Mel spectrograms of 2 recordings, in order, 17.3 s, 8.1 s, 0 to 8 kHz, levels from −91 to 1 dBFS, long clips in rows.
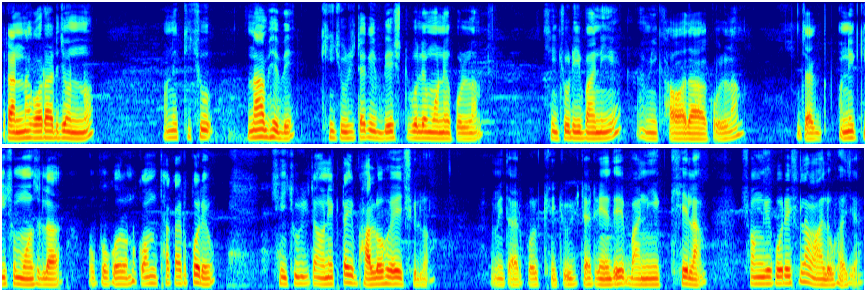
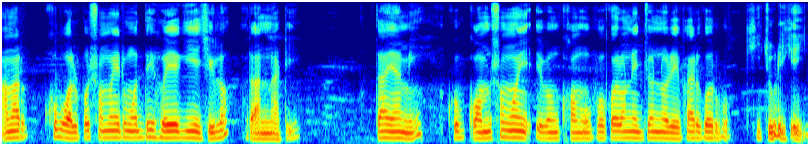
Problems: none marked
